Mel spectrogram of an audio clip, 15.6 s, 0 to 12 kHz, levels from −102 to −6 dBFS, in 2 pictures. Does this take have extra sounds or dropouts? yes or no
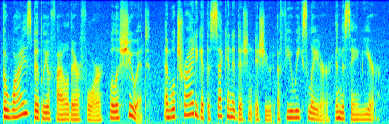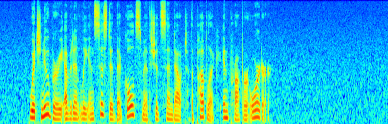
no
